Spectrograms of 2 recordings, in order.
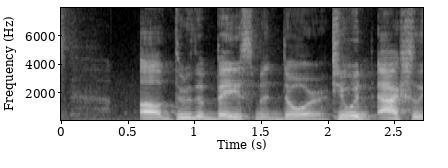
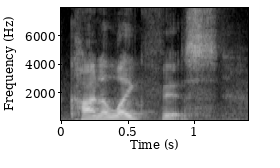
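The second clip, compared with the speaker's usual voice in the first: calm, controlled, collected and composed delivery; 3 semitones lower, 5 dB quieter than usual. Showing how to talk at an important meeting, in slowed-down deliberate speech. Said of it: "I would slow down the way I talk".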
